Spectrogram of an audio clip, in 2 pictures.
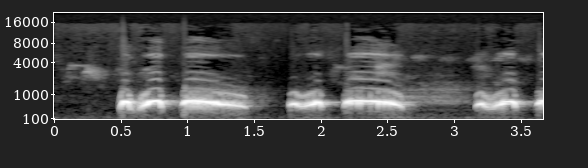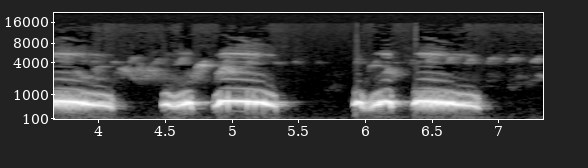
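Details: Spotted dove singing in hạp bổi voice, with calling, urging and cooing, recorded live without background noise; six soft two-part coos, a quick warbled note leading into a sustained descending coo, evenly paced.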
